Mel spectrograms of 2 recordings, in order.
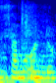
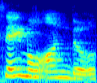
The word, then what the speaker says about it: samoondoh: Gift from Samo Ondo. Sorry, it's Seimo Ondo.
